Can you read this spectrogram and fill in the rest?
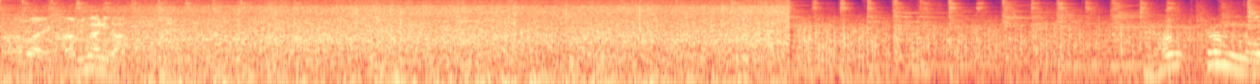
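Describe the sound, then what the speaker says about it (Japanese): Heavy rain pours steadily in a summer mountain forest at a solo campsite, with rumbling thunder rolling beneath it. The downpour stays loud and dense throughout, and a voice is heard partway through. "やばい、雷だ。"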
